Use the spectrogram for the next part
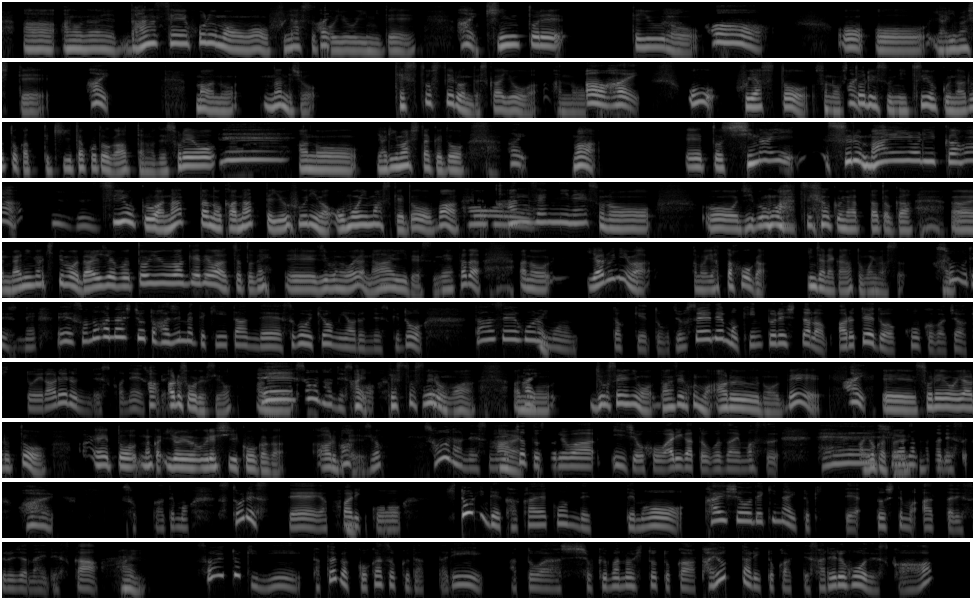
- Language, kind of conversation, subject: Japanese, podcast, ストレスがたまったとき、普段はどのように対処していますか？
- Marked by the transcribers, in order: other background noise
